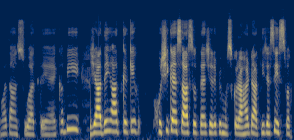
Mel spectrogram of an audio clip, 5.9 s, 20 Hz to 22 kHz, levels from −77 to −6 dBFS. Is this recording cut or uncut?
cut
